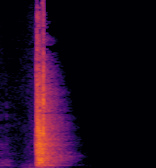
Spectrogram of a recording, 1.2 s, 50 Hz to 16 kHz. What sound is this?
Bolt Lock 4
deadbolt / lock being used
Bolt, Lock, Metal, Unlock, chest, key, turn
